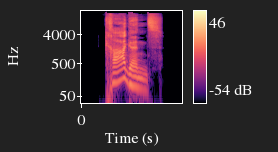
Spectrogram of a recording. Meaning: genitive singular of Kragen
- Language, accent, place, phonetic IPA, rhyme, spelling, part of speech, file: German, Germany, Berlin, [ˈkʁaːɡn̩s], -aːɡn̩s, Kragens, noun, De-Kragens.ogg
